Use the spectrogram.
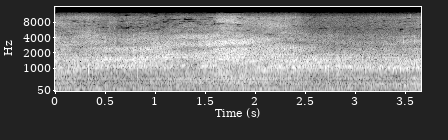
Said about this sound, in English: These cars are rude.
